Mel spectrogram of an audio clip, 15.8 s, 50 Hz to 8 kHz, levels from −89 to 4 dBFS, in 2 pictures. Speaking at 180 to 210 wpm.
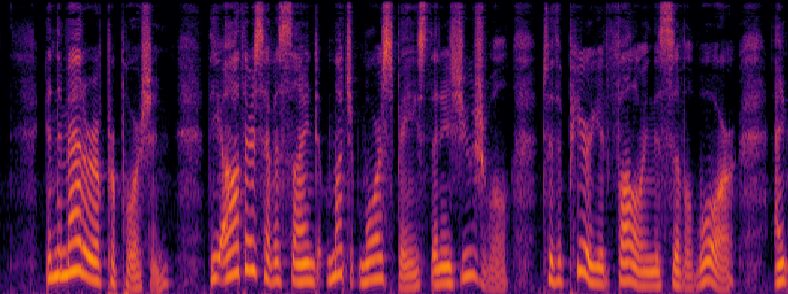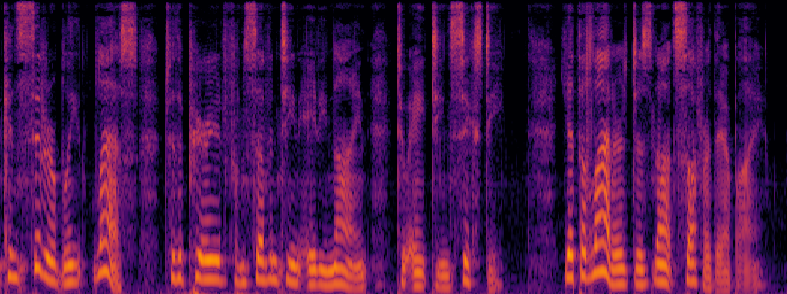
No: average, 150 wpm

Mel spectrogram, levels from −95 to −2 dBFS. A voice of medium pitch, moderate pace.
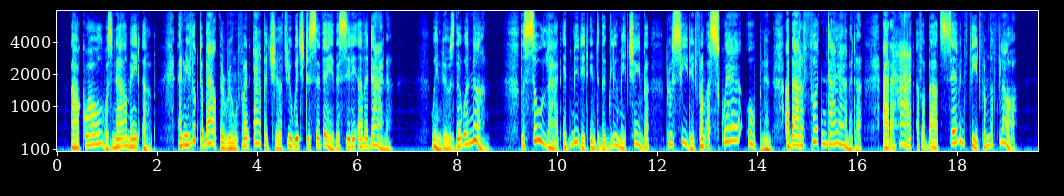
Yes: medium, 160 Hz; average, 170 wpm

